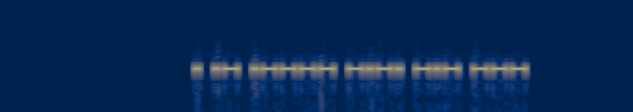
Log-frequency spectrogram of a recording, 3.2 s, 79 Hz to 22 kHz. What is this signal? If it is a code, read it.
Morse code, heard as a keyed tone, about 52 wpm, 700 Hz. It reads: EA1CKO
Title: DXCC-100 Call Signs - 6 Characters - Repeated 2x - 50wpm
